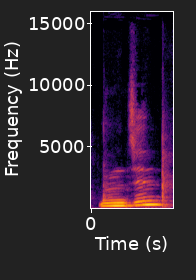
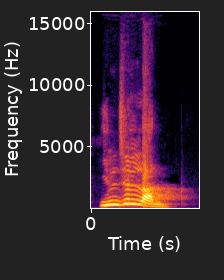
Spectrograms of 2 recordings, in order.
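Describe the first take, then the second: First: The second syllable ends with an n sound. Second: The second syllable ends with an l sound. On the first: The speaker calls it right. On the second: The speaker calls it wrong.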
